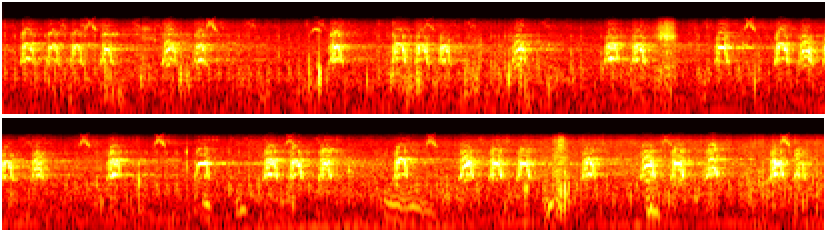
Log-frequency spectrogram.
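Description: Animal calls: short pitched calls repeated in quick clusters about every second.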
